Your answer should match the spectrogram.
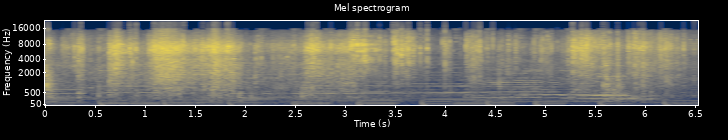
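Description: Wrapping paper being torn and crumpled in several short bursts as a gift is unwrapped, with music playing in the background.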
